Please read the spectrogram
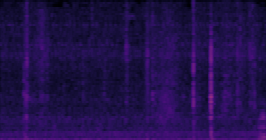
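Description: Quiet outdoor background: a steady low hum with a couple of faint ticks, one just after the start and one about one and a half seconds in.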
